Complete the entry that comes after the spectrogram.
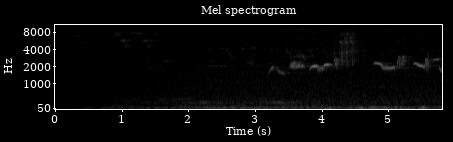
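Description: Birdsong fading in from silence: several small birds chirping and warbling, with repeated short notes that rise and fall.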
